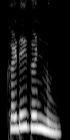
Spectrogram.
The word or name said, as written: ಘಟಾಗ್ನಿ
